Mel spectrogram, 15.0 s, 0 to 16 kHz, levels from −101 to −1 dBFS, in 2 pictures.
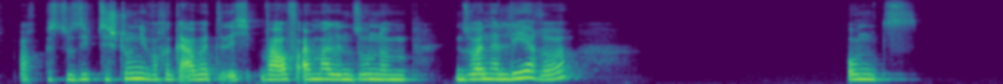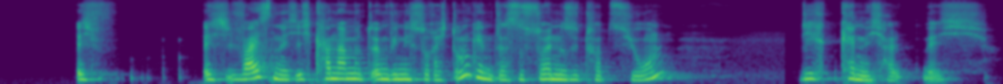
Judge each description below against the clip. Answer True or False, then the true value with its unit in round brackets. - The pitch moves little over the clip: True (1.9 semitones)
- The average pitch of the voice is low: False (215 Hz)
